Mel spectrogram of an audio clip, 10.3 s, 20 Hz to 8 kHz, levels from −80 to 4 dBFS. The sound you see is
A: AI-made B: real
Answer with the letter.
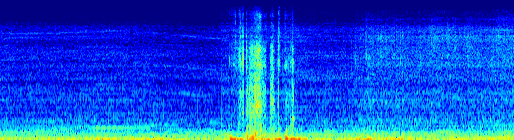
B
